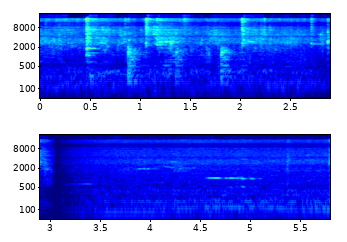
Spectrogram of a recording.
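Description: Chicken kosha frying in a pan with onion and green chilli: spoon scrapes and clinks against the pan over a crackling sizzle, a brief pause, then a steady close frying hiss.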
